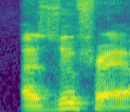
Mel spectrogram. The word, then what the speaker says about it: Azufre: How do you say that last wash you said? Azufre? Azufre. Okay, I'm pretty close.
